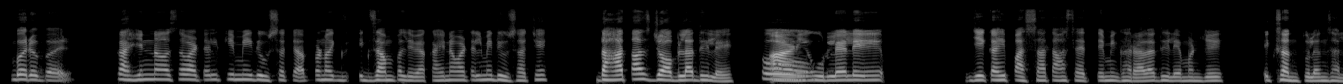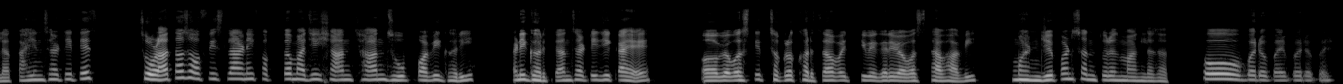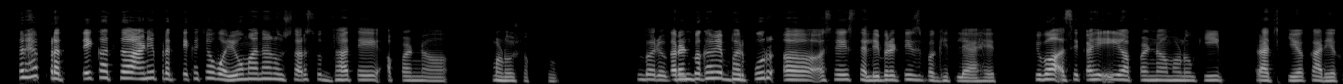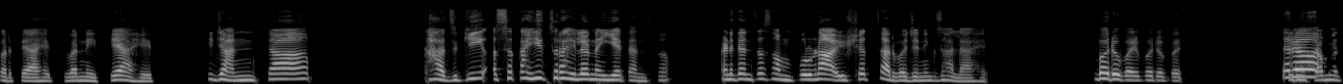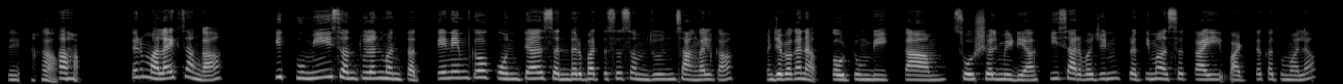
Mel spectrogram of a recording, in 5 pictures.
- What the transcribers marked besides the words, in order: other noise
- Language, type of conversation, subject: Marathi, podcast, त्यांची खाजगी मोकळीक आणि सार्वजनिक आयुष्य यांच्यात संतुलन कसं असावं?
